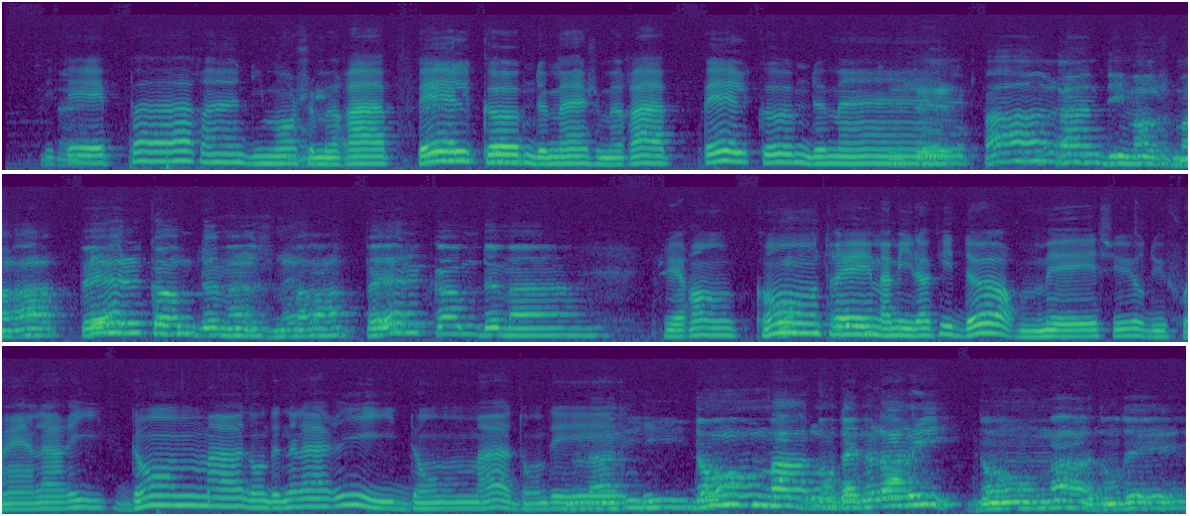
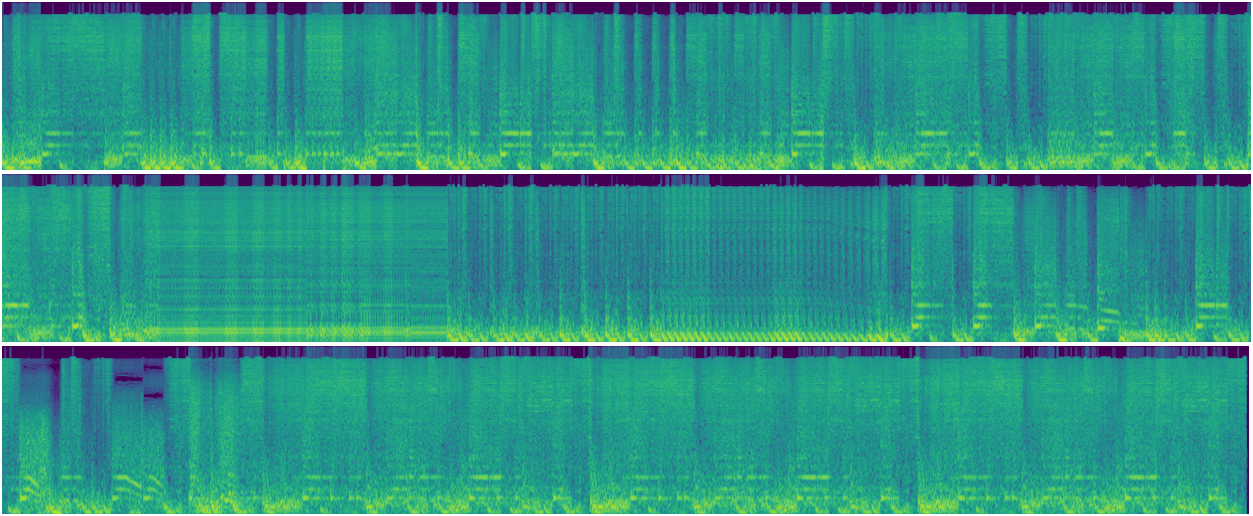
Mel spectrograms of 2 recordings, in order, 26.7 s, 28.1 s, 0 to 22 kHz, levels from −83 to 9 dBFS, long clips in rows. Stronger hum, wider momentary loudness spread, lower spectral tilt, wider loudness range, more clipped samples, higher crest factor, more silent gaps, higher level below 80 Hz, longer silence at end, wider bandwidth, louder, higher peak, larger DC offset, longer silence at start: neither; first, 8 LU vs 4 LU; first, -7.5 dB/octave vs -3.5 dB/octave; about the same, 4 LU vs 2 LU; second, under 0.1% vs 1%; first, 16 dB vs 6 dB; neither; second, -56 dBFS vs -16 dBFS; about the same, 0 s vs 0 s; second, 16.5 kHz vs over 20 kHz; second, -22 LUFS vs -6 LUFS; second, -4 dBFS vs 0 dBFS; neither; first, 0.3 s vs 0 s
